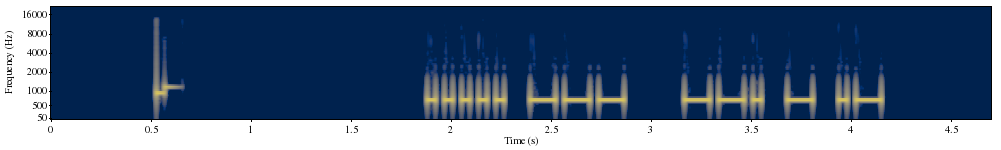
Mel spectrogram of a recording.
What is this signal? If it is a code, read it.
Morse code, heard as a keyed tone, about 28 wpm, 690 Hz. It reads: 5O GTA
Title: Winter Field Day Exchanges Encore 28wpm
